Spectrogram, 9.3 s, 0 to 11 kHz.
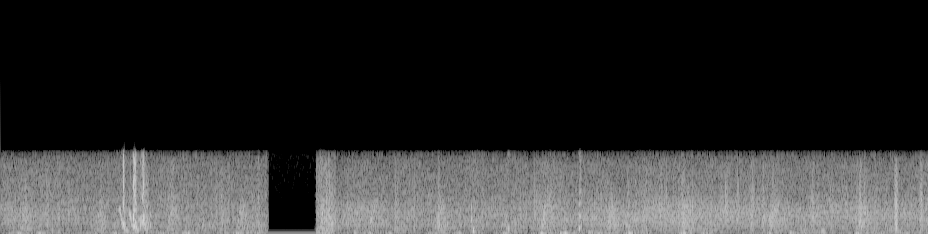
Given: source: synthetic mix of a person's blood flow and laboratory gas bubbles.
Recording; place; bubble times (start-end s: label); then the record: Doppler ultrasound of blood flow; subclavian vein
1.16-1.52 s: bubbles
4.67-4.79 s: bubbles
5.05-5.11 s: bubbles
5.77-5.83 s: bubbles
From the record:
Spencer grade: 2 (many but less than half of the cardiac periods contain bubble signals, singularly or in groups); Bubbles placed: anywhere in the cardiac cycle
